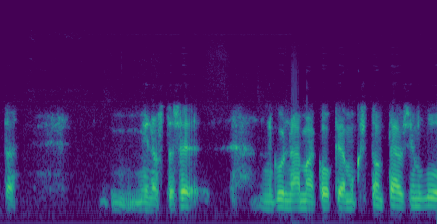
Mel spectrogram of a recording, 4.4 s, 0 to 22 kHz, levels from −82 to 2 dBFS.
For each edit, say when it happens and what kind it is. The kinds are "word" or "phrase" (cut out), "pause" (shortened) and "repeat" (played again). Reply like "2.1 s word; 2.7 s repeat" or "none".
none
